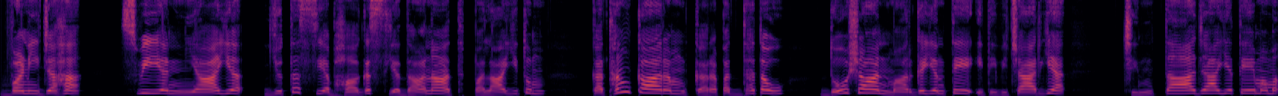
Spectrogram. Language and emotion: Sanskrit, disgusted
